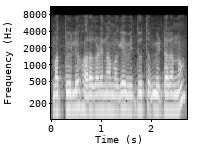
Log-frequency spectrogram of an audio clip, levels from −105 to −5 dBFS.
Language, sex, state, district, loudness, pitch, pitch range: Kannada, male, Karnataka, Bidar, -15 LUFS, 145 Hz, 145-155 Hz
